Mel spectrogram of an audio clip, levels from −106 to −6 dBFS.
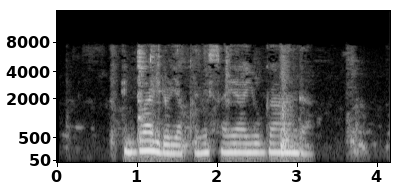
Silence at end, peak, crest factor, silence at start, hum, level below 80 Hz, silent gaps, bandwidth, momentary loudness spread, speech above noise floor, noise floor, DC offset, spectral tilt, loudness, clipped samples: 0.3 s; -10 dBFS; 16 dB; 0.7 s; none; -60 dBFS; none; 7.8 kHz; 24 LU; 38 dB; -62 dBFS; under 0.1%; -6.5 dB/octave; -25 LUFS; under 0.1%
